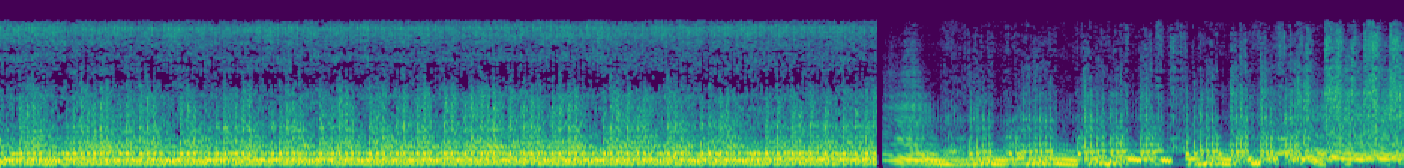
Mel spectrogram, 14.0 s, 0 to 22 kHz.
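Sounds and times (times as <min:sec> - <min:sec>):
motorcycle engine running steadily: 0:00.0 - 0:14.0.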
